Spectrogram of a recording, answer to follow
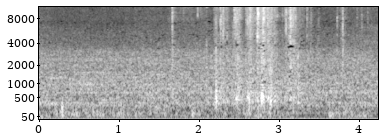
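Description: Faint light clicks and rustling as a Parker Jotter ballpoint is handled and laid down on a plastic sheet, in a scatter over the second half.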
